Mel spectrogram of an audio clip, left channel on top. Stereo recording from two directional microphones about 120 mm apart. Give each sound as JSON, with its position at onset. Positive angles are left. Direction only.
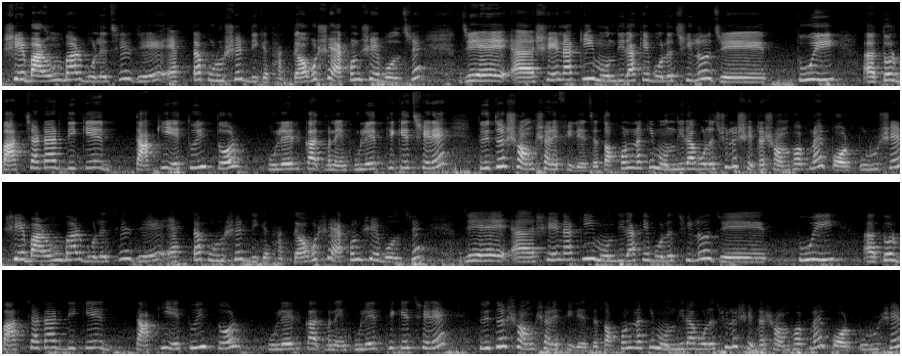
{"t": 0.0, "sound": "a woman's voice", "side_deg": 15}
